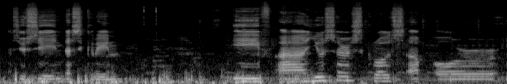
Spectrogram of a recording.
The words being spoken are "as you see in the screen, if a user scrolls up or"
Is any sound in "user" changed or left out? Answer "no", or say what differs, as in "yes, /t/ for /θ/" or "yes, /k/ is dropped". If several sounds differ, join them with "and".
yes, /s/ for /z/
